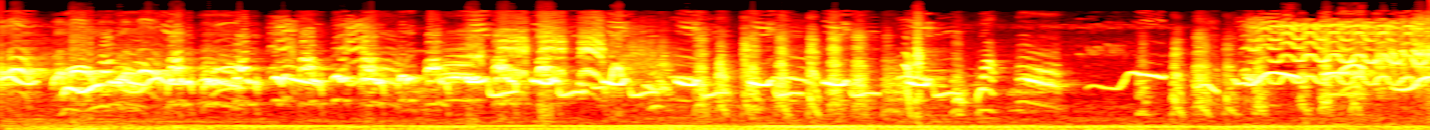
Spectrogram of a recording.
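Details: A noisy wild laughingthrush flock, recorded for luring and tutoring, gives wavering whistled phrases mixed with sharp clicking and squawky bursts, ending in a run of rapid trilled notes.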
